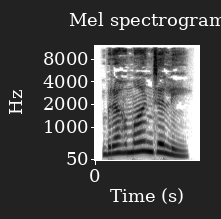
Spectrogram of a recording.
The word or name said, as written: ಬ್ರಹ್ಮಾಂಜಲಿ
